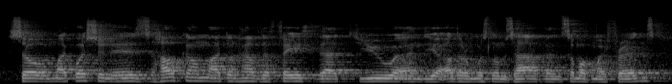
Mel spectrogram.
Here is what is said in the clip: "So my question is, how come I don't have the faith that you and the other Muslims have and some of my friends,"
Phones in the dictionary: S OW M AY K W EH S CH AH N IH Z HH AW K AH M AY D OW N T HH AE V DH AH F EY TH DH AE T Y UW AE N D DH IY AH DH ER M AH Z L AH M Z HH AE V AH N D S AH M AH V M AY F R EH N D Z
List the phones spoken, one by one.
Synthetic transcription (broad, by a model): S OW M AY K W EH S CH AH N IH Z HH AW K AH M AY D OW N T HH AE V DH AH F EY TH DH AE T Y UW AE N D DH IY AH DH ER M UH S L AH M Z HH AE V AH N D S AH M AH V M AY F R EH N D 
